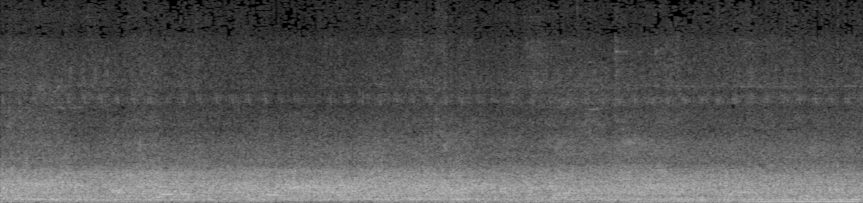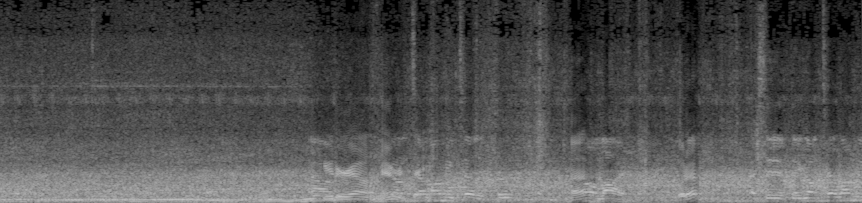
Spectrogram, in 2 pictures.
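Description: Steady street traffic noise, with a vehicle engine heard for a few seconds around the middle, and indistinct voices near the end.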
